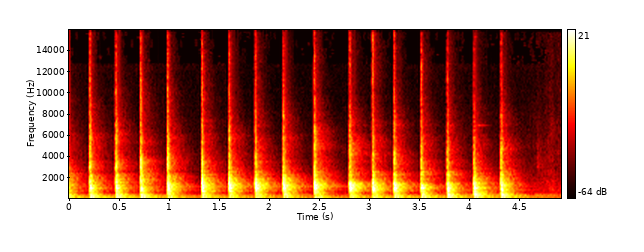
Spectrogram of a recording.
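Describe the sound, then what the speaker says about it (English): A soft tip hammer taps a steel brake line clip into place on a C3 Corvette front brake line, about fifteen steady, evenly spaced sharp knocks, close and fairly loud, with no talking. "Use the soft tip hammer to tap it in."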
